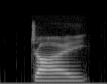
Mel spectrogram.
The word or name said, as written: zhai1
